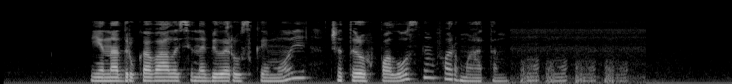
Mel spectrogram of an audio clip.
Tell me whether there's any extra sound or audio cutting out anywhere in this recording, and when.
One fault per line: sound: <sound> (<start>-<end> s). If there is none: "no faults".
sound: laugh (5.2-6.3 s)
